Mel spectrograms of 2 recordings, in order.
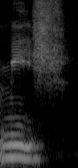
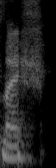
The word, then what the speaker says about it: Meisch: Everyone always pronounces it Mish, but it's Meisch.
